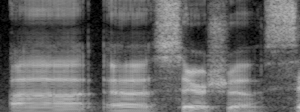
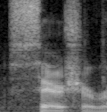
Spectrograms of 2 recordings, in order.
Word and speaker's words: Saoirse: And I chose, I never can pronounce her name correctly, Saoirse Ronan? – Saoirse. I believe is the pronunciation. – Saoirse Ronan.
